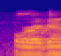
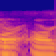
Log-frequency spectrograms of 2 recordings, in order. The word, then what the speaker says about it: Oregon: I think some would disagree with emphasizing the gun part, but let's keep the politics. So how do you out pronounce here, huh? how do you pronounce the state? Oregon.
